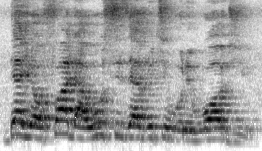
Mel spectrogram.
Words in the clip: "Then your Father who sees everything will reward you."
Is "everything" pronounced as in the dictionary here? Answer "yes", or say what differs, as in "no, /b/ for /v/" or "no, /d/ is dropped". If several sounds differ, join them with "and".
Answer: no, /t/ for /θ/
